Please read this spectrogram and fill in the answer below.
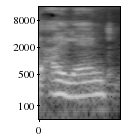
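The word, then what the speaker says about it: island: जैसे आइलैंड, आइल, तो इसमें एस से पहले आया इसलिए ये साइलेंट हो गया।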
